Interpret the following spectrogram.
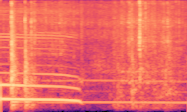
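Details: A gray wolf gives a smooth, sustained howl that slides gently downward in pitch.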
